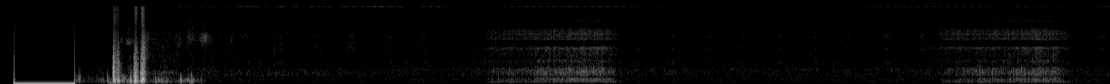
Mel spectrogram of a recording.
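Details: Snoring: two slow, low rumbling snores about five seconds apart, after a brief handling noise at the start.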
